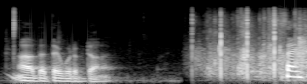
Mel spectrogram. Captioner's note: applause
